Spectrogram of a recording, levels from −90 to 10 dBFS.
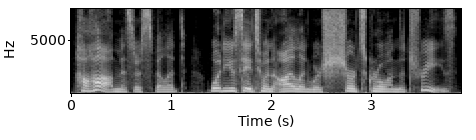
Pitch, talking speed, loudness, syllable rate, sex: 215 Hz, 260 wpm, -18 LUFS, 5.5 syllables/s, female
